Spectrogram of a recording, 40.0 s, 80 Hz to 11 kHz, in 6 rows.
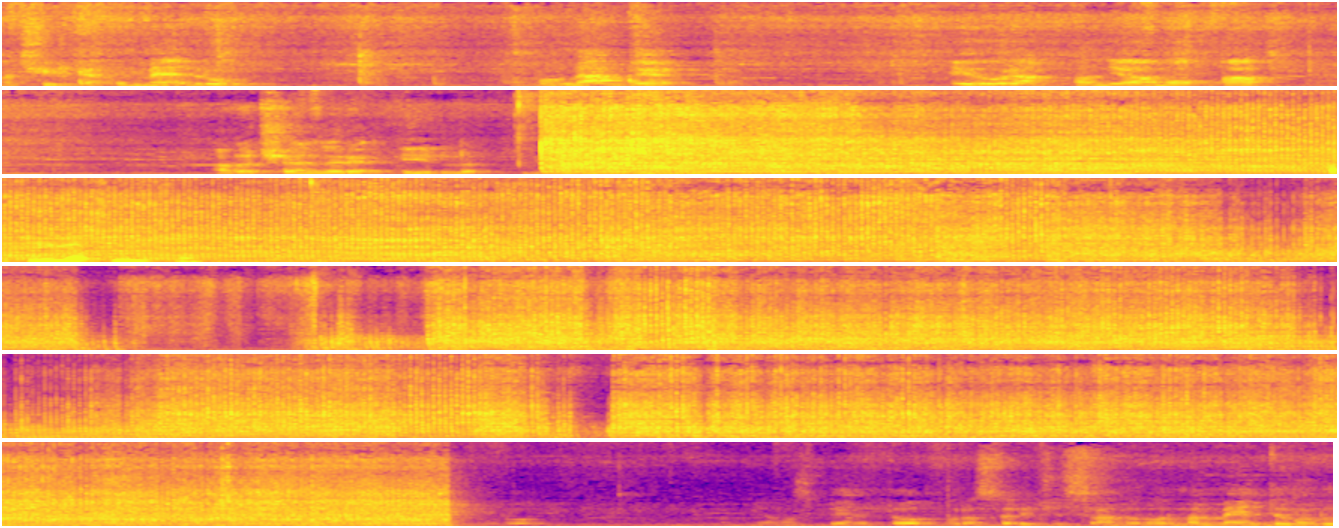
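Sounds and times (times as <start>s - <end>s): harsh jamming hiss and crackle: 0.0s - 1.8s, 9.2s - 35.7s.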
